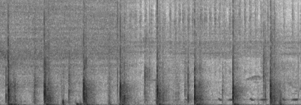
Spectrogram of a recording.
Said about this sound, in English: It is time to clap our hands, bang on the tree, and make as much noise as possible to see if we can make that snake go away. Can you help? Clap with me now.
